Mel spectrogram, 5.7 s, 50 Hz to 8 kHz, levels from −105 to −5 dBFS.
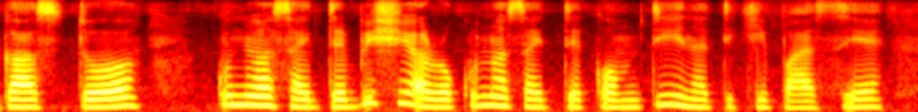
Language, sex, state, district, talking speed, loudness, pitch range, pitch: Nagamese, female, Nagaland, Kohima, 155 wpm, -19 LUFS, 190-230 Hz, 195 Hz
